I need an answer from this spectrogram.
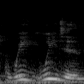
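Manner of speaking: ordinary delivery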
